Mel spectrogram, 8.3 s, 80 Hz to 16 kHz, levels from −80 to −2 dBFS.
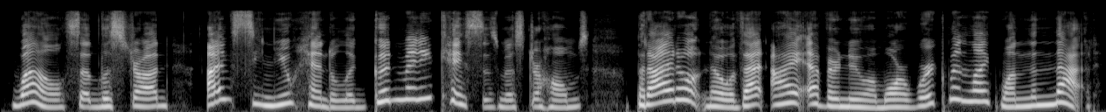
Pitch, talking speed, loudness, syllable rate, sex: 255 Hz, 195 wpm, -19 LUFS, 5.6 syllables/s, female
